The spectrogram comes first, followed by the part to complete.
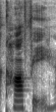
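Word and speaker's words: Ko-fi: you before we have this kofi deka i think it's coffee i think you spell it i think it's coffee it's coffee coffee. they use cup of coffee isn't it yeah thing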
